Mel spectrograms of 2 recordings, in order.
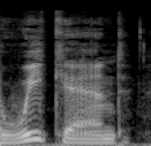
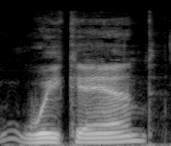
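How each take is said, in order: First: Said in the usual way. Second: "weekend" with the stress moved to the other syllable from usual, drawn out slowly; shifted Southern stress. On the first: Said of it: "the stress on words can actually shift around". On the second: Shown as a demonstration. Dialect coach shows Southern stress shift on a slow "weekend". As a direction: shift the beat in "weekend" and stretch it. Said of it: "may change to".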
